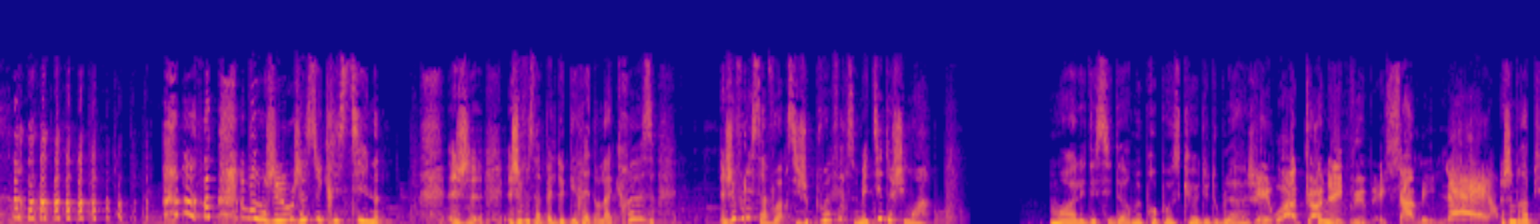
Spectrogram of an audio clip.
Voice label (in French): doublage cartoon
